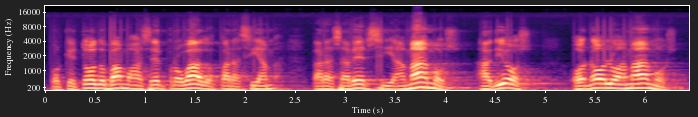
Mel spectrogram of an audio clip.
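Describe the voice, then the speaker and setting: A man's voice: high voice, a little mellow. A man preaching a sermon as pastor, emphatic and repetitive, acting out the phrases he quotes. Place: church hall. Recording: long reverb of a church hall.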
